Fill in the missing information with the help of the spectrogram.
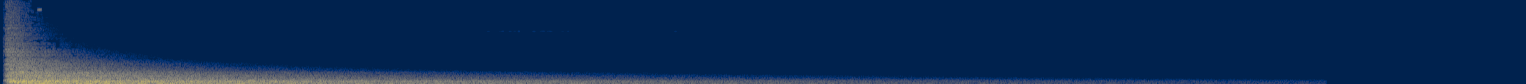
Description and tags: s betrayed oven
Musical string pluck in reverberant space.
note, string, musical, reverberant, music, strings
